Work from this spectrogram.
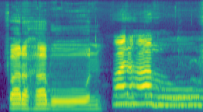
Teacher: بون پہ واو مدہ ہے لمبا کر کے پڑھیں گے۔ · آیت ختم ہو رہی ہے اس لیے ہم نے یہاں پہ وقف کیا اور نون کی زیر کو ہم نہیں پڑھ رہے وقف کی صورت میں۔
